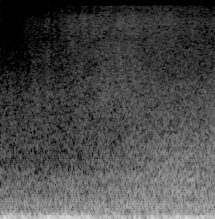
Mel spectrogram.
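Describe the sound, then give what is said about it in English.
Heavy ocean surf roars continuously all along a port on a dark night, a deep, loud churning of big waves, big as houses, with gusty wind noise over it and no clear gaps between breakers. No voices are present. “It's a dark night, black as ink, and all along the port the waves are coming up, big as houses.”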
